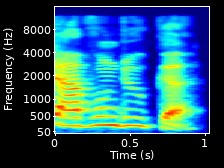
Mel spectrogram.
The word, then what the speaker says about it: Chaunda: well what is it how I pronounce it baby it's chaunda chaunda okay I was it's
